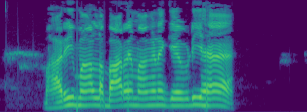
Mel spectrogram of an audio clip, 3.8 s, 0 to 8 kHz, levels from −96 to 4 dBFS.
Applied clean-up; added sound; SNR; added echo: none; none; none; none.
